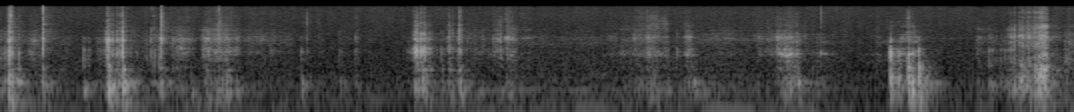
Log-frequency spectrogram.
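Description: A steel carving chisel scrapes and cuts into a solid wooden board with a leaf relief, held by hand on a workbench. Short, bright scraping and cutting strokes come in uneven bursts with brief rasping sweeps between them and quiet gaps in between.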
